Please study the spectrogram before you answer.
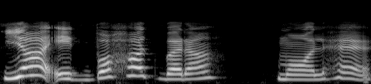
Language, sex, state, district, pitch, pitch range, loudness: Hindi, female, Bihar, West Champaran, 270 Hz, 240-320 Hz, -16 LUFS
